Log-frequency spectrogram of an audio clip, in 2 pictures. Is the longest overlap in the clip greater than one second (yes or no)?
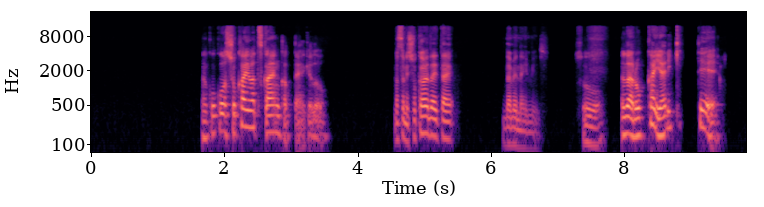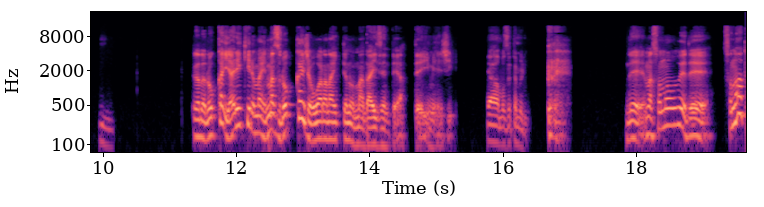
no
